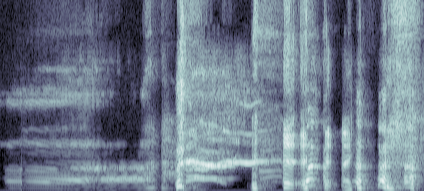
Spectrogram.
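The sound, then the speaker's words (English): A drawn-out, voiced yawn with a stretch: a long sustained groaning tone that wavers and rises, followed by several breathy, strained bursts as the stretch ends. No speech. “Parting yawn. Stretch yawn.”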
